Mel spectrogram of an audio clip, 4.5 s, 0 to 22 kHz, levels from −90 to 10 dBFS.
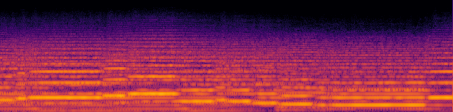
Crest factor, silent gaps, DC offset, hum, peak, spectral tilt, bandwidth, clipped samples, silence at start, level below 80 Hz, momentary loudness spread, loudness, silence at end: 12 dB; none; under 0.1%; none; -2 dBFS; -6.5 dB/octave; 8.4 kHz; under 0.1%; 0 s; -42 dBFS; 5 LU; -15 LUFS; 0 s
